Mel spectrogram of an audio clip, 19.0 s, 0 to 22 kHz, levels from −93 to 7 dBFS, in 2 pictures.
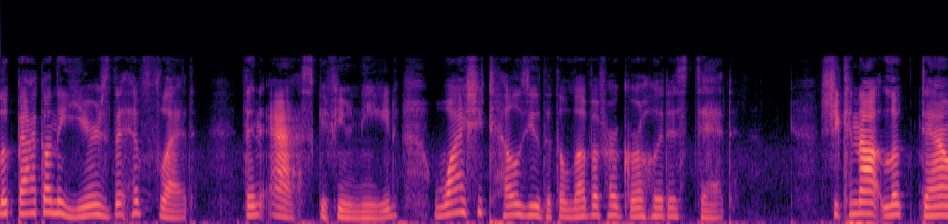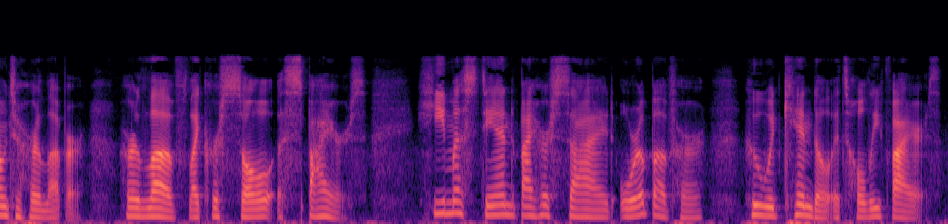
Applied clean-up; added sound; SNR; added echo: none; none; none; none.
